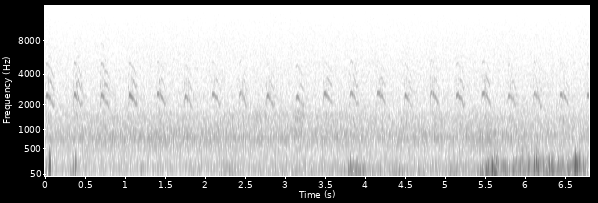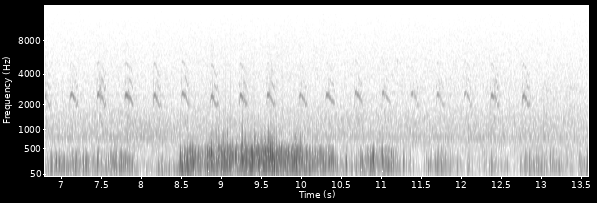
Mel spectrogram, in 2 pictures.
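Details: Greater yellowlegs at Roxbury Park, Meggett, South Carolina, 5 January 2019, giving a long, even series of short ringing downslurred notes, about three per second, partly masked midway by loud low wind-like rumble.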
